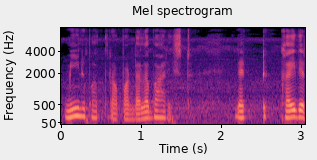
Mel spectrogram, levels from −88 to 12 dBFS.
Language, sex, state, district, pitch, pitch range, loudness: Tulu, male, Karnataka, Dakshina Kannada, 160 Hz, 150-165 Hz, -20 LUFS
